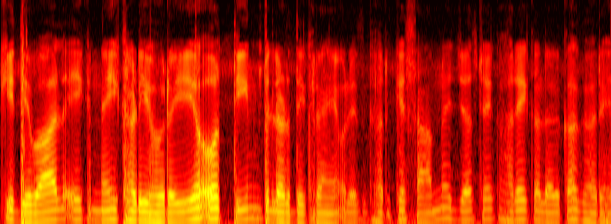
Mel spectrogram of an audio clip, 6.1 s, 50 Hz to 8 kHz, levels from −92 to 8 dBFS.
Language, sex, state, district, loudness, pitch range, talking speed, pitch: Hindi, male, Jharkhand, Jamtara, -25 LUFS, 110-125 Hz, 255 wpm, 120 Hz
